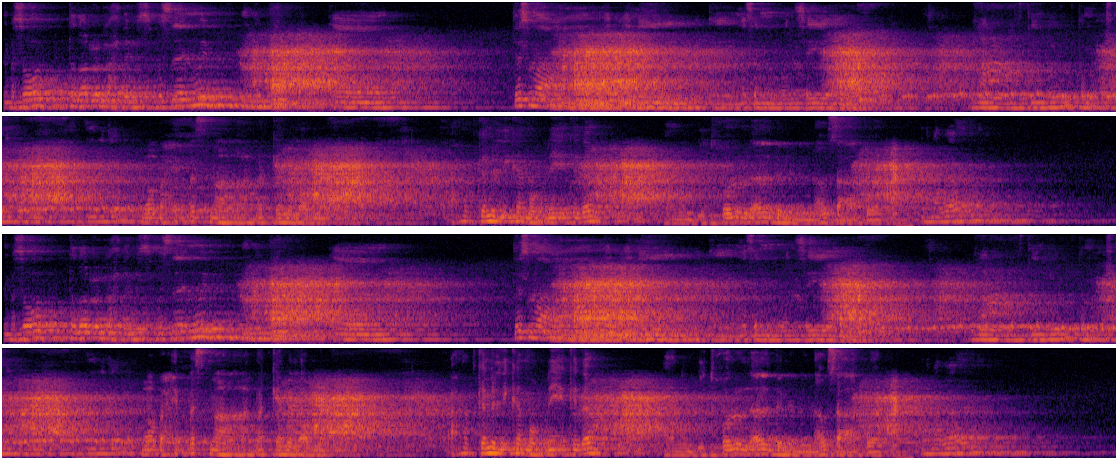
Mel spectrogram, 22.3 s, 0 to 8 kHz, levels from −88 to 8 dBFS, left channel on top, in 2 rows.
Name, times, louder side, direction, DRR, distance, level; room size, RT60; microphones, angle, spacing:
voice 1, 0.0-2.8 3.3-3.9 5.1-8.6 9.6-12.4 20.3-21.0, equal, 25° left, -1 dB, 2.1 m, -31 dB
sound 1, 2.4-4.3 5.5-7.3 8.2-9.0 9.3-9.8 10.9-11.8 12.2-12.4 13.9-15.7 16.4-16.5 16.9-17.8 18.2-18.4 19.6-20.1, equal, ahead, 1.2 m, -26 dB
sound 2, 7.8-14.2, right 1 dB, 25° right, 1.0 m, -39 dB
sound 3, 8.5-9.1 9.7-12.0 12.7-13.8 14.4-15.2 15.5-15.7, left 1 dB, 65° left, 1.5 m, -40 dB
voice 2, 12.5-14.4 15.6-17.2 17.7-20.0, right 2 dB, 45° right, 6 dB, 0.8 m, -29 dB
21.0 x 12.5 x 4.9 m, 2.5 s
head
